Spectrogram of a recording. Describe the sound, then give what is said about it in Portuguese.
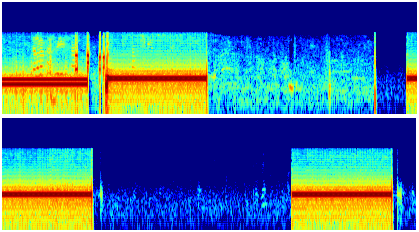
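Telephone tone while a bank's quality-control call is being transferred: four roughly two-second bursts of a steady tone, the first two almost back to back, the others separated by long silences holding a few faint clicks. “Ok, só um momento, por favor. Transferência.”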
